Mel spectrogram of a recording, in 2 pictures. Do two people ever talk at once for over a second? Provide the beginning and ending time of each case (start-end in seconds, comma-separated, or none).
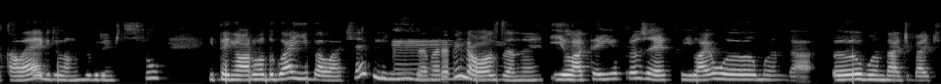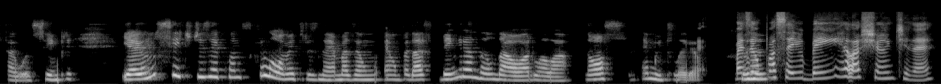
3.9-5.4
